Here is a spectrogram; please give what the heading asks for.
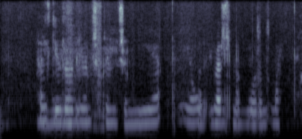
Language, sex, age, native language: Icelandic, female, 12, Icelandic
